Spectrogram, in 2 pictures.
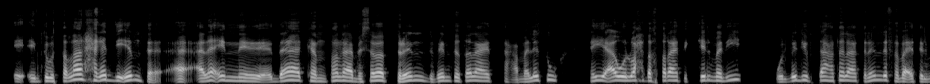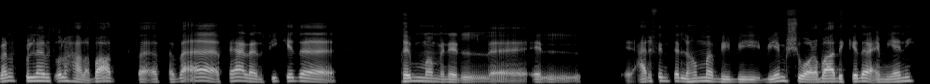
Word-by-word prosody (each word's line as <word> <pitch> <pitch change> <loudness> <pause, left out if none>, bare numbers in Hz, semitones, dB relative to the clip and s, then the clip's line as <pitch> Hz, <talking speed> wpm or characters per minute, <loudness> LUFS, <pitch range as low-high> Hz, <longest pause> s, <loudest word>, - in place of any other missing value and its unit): أ - - -1
أنتم 145 +2 +1
بتطلَّعوا 215 +9 +5
الحاجات 205 -1 +2
دي 175 0 +3
إمتى؟ 195 -3 +1
أ 360 +5 -1
ألاقي 200 - +3
إن 175 -3 -1 0.4
ده 195 0 +5
كان 160 -6 -2
طالع 175 +3 +2
بسبب 175 +6 +3
ترند 165 0 +2
بنت 170 +3 -1
طلعت 170 0 +1
عملِتُه 185 - -2 0.3
هي 180 +1 +3
أول 185 0 +6
واحدة 190 -2 +2
اخترعت 185 +1 0
الكلمة 190 -2 0
دي، 210 +6 -3 0.3
والفيديو 180 +11 0
بتاعها 185 -1 -2
طلع 190 -1 +1
ترند، 185 +5 -1
فبقت 145 -4 -1
البنات 150 +7 -2
كلّها 165 +1 +2
بتقولها 160 -2 -3
على - - -3
بعض، - - +1 0.2
ف - - -4 0.3
فبقى 165 +8 0
فعلًا 155 -7 0
في 150 - -7
كده 155 -5 -1 0.7
قمة 150 0 +1
من 130 -4 -6
ال 110 - -3 0.5
ال - - -10 0.5
عارف - - -5
أنت 160 -2 -4
اللي 140 -3 0
هُم 155 +2 0
ب 130 - -12
بي 115 -2 -3
بيمشوا 145 0 0
ورا 110 -1 +4
بعض 140 +2 +3
كده 145 +3 +2
عمياني. 130 +9 -3
165 Hz, 170 wpm, -25 LUFS, 140-185 Hz, 0.7 s, أول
